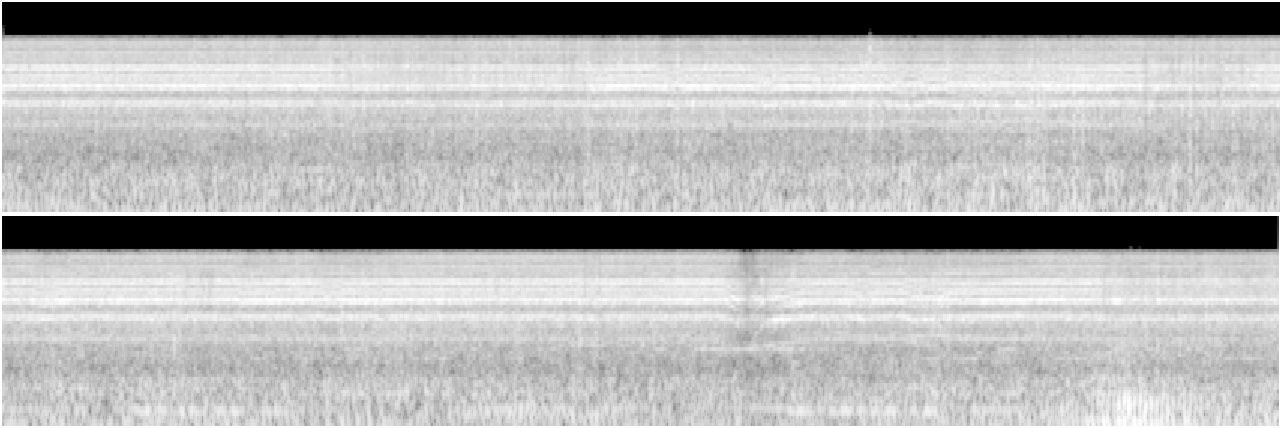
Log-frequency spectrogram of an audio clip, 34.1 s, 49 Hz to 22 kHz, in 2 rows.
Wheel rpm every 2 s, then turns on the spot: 160, 160, 160, 160, 160, 160, 160, 160, 160, 160, 160, 160, 160, 120, 160, 160, 160.
none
